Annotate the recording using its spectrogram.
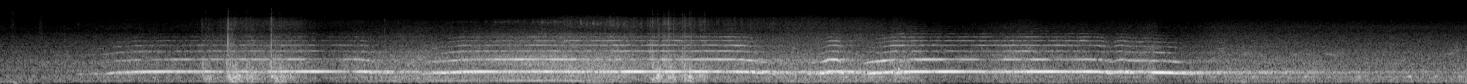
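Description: Steam whistle of Reading & Northern T1 #2102, a 4-8-4 steam locomotive, blowing the grade-crossing signal: two long blasts, one short, then a long one, each steady in pitch.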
